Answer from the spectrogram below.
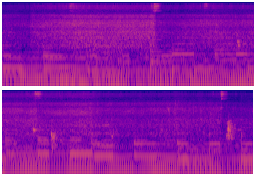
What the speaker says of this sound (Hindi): मसाले लगाकर ऐसे भुनने से टेस्ट बहुत अच्छी आती है अपने सब्जी को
